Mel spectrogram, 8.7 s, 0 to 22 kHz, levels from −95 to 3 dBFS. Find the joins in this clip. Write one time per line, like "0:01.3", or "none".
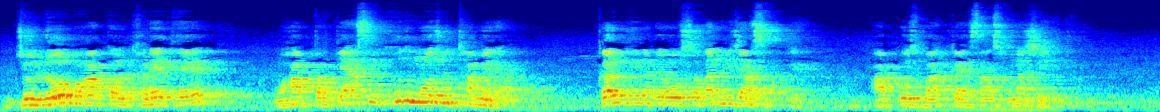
none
